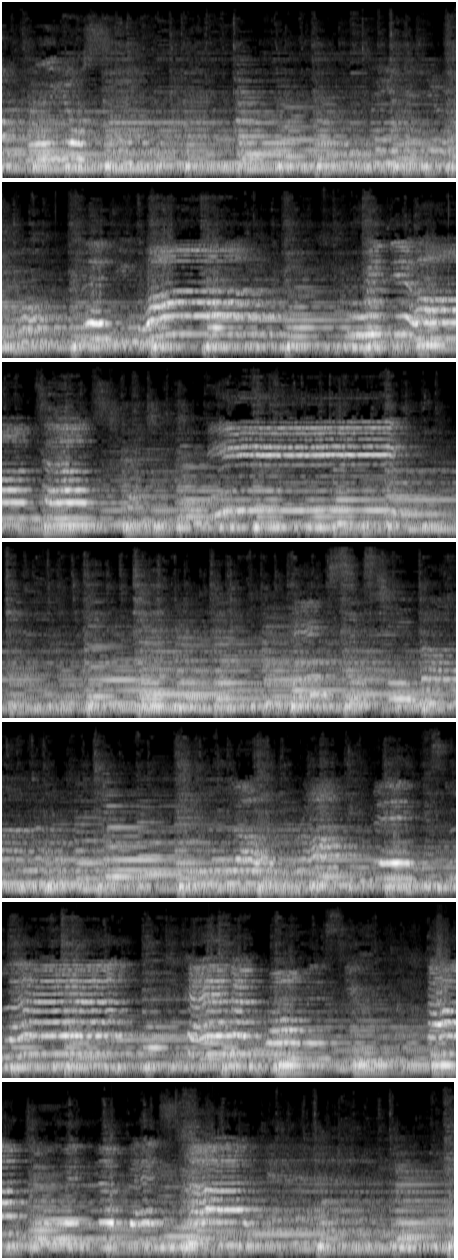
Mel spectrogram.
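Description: A woman singing a song live with acoustic guitar accompaniment, holding several long notes along the way.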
